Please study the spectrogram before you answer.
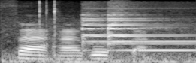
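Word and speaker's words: Zaragoza: français mais en réalité son nom c'est Saragosa d'accord c'est zarago ça mais comme en espagnol on ne prononce pas le Z on dit paranosa donc je suis là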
